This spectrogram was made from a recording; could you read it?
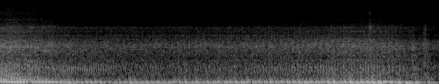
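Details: Honda CB/GL/MP/Tiger single-cylinder motorcycle after changing ignition timing to fix kick-starter kickback: blips up cleanly and settles back, even firing, no knock or misfire; normal revving.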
